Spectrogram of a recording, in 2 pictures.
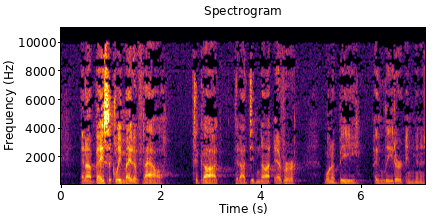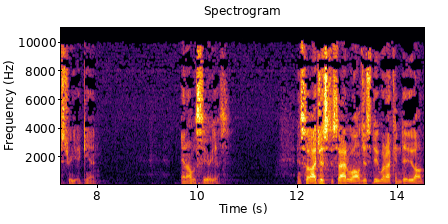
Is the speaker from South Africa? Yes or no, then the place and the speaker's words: no; the South, United States; I grew up in the South where football is king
